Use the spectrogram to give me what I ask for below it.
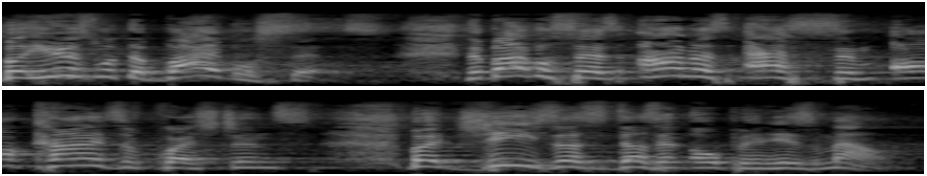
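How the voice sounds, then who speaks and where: A young adult male preacher with a deep, slightly rough voice shares a personal story at a moderate pace. He is animated throughout and plays out the lines he quotes.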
